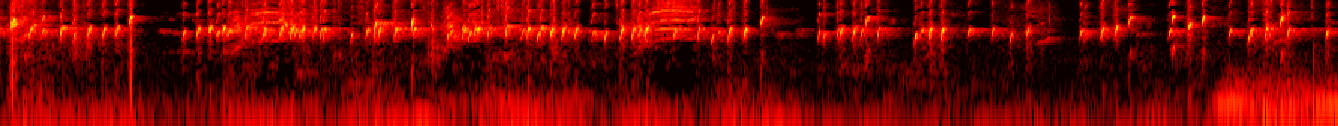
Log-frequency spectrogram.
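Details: Kept goldfinch song: bursts of fast tinkling twitter separated by brief pauses, some nasal buzzy notes mixed in, and a faint low hum late on.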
